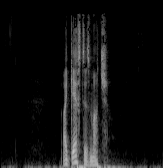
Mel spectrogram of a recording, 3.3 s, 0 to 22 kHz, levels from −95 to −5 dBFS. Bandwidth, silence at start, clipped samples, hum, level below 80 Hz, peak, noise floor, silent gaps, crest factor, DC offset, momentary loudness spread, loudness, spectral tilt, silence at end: 15.5 kHz; 0.2 s; under 0.1%; none; -50 dBFS; -16 dBFS; -67 dBFS; none; 22 dB; under 0.1%; 12 LU; -35 LUFS; -4 dB/octave; 0.75 s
